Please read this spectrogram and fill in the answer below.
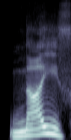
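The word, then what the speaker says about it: knife: नाइफ होता है, आपको पता है अच्छी तरह से, कनाइफ नहीं होता।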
